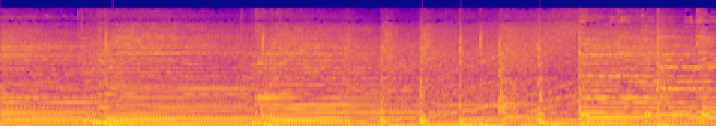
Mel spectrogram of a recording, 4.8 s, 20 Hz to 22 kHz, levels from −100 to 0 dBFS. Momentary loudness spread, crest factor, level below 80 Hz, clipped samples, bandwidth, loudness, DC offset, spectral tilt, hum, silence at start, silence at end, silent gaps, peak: 4 LU; 12 dB; -20 dBFS; under 0.1%; 16.5 kHz; -13 LUFS; 0.1%; -4.5 dB/octave; none; 0 s; 0 s; none; 0 dBFS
